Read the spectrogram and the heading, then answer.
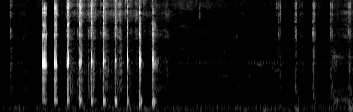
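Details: Grey francolin in breeding season giving a rapid run of about nine loud, shrill, even notes over roughly a second and a half, followed by fainter scattered ticks and low background rumble.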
